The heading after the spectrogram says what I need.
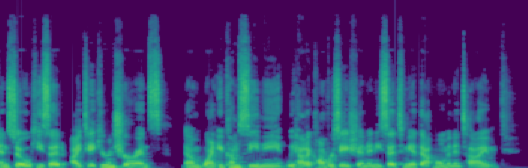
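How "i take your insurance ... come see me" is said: plain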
